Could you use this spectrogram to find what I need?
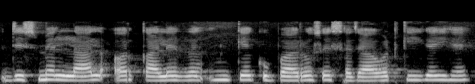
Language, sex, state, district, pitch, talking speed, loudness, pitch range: Hindi, male, Uttar Pradesh, Lucknow, 200 Hz, 150 wpm, -13 LUFS, 190-210 Hz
